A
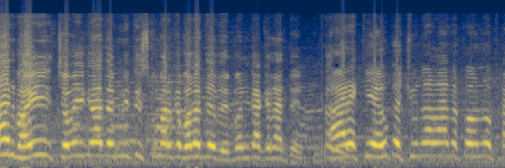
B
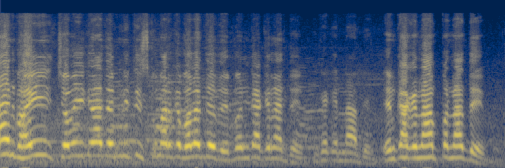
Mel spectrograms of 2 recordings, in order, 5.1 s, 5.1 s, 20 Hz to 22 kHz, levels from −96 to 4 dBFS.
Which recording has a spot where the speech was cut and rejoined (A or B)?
A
